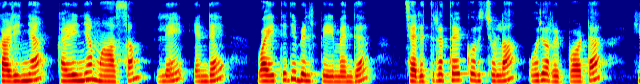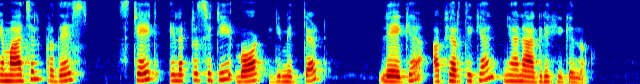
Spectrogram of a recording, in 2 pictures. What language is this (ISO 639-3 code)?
mal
